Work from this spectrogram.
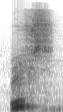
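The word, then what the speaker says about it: Roefs: How do I pronounce his name? Roofs.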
